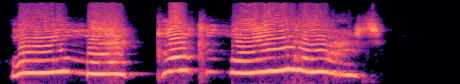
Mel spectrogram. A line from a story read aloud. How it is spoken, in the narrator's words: Amy cried out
